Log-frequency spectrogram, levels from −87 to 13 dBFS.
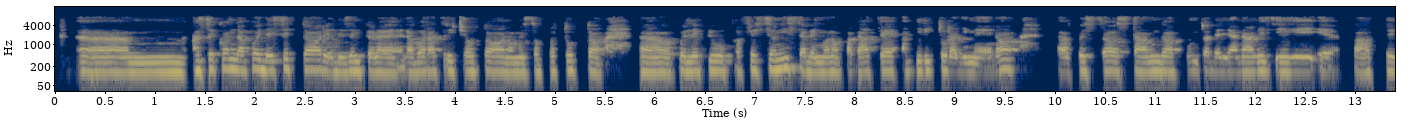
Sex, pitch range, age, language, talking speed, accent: female, 135-170 Hz, 30-49, Italian, 135 wpm, native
